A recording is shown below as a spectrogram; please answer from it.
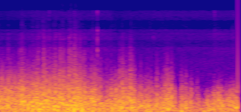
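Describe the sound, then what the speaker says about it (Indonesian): Strong wind buffeting a microphone beside the Kertajati airport access toll road in Majalengka, a continuous loud rushing roar with low rumble, steady across the whole moment with no voices. "Emang hari-hari di sini anginnya sangat besar."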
